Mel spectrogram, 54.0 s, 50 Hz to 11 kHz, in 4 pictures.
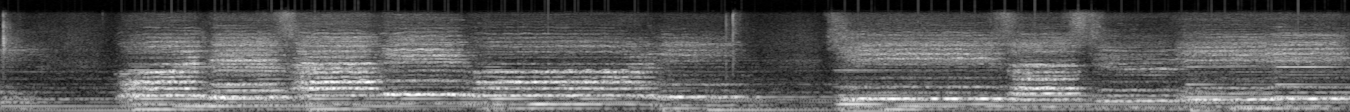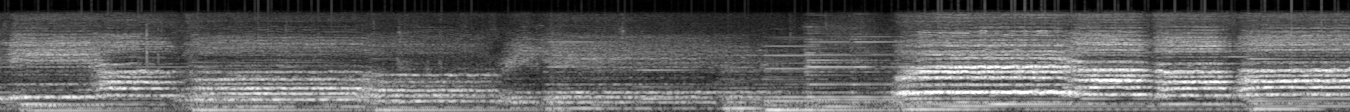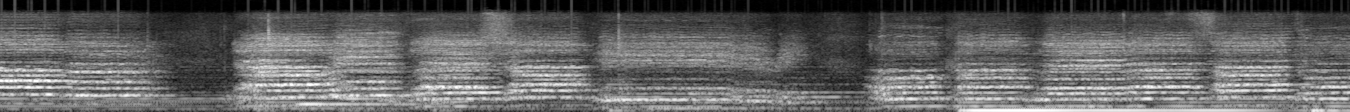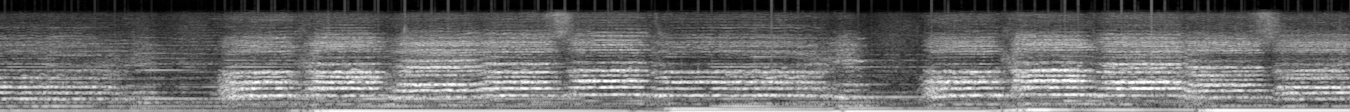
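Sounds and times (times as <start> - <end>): mixed choir singing: 0.0 - 21.4, 22.4 - 54.0.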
